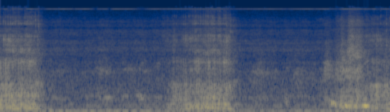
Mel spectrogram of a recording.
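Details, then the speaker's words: Loud, rough snores with each breath from an adult man sleeping in a shared room, likened to a siren, with some room noise; snoring. "En ronflant. En train de dormir. Ah, On dirait ouais. une sirène. On dirait une sirène."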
